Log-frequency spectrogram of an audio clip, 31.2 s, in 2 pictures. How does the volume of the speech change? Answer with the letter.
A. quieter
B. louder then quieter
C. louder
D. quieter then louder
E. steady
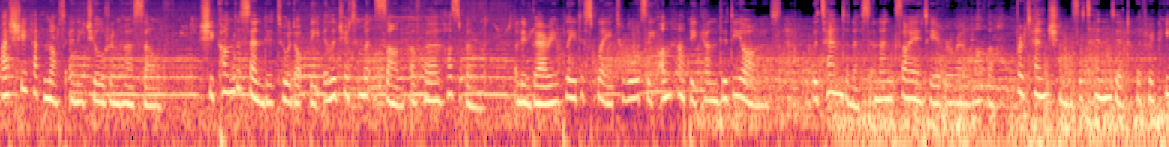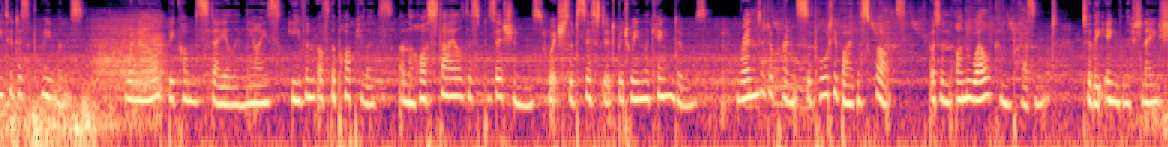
E.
